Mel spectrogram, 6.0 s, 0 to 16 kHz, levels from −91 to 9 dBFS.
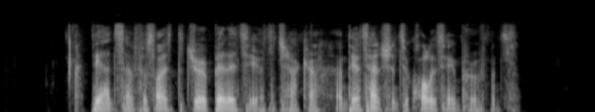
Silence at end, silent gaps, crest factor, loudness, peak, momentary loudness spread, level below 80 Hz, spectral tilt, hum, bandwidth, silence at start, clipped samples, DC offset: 0.8 s; none; 24 dB; -25 LUFS; -2 dBFS; 13 LU; -42 dBFS; -6 dB/octave; none; 7.2 kHz; 0.75 s; under 0.1%; under 0.1%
